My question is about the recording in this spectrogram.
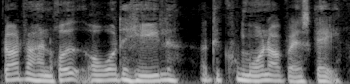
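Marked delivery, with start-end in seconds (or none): none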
